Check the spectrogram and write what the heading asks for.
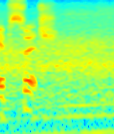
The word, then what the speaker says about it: Ipswich: Pronounced Ipswich.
